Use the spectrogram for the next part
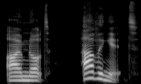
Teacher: That H just disappears.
